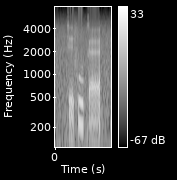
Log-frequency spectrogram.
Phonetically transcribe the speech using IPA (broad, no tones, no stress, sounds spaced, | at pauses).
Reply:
k ḛ f u k æ̰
